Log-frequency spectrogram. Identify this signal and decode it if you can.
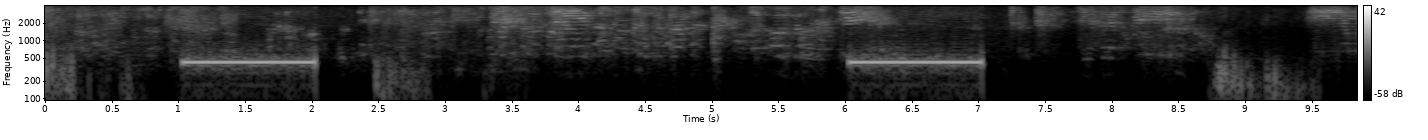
Ringback tone (Europe, 425 Hz), with speech.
